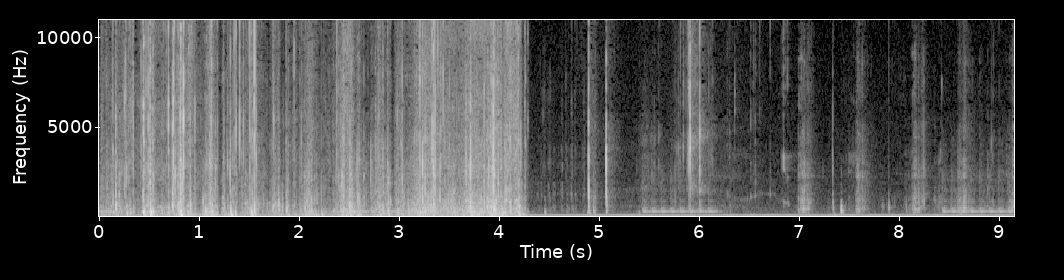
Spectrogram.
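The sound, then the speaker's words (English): Loud, rapid crunching of crispy spicy nacho chips for about four seconds, then quieter, sparse chewing crunches with brief gaps. No one speaks. “These are spicy nacho.”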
